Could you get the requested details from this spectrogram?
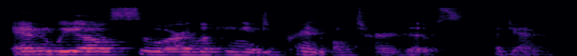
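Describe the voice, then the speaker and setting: A woman's voice: medium pitch, level tone, fast talker, gravelly, a little mellow. A young woman presenting a student media budget to a committee, earnest and persuasive, a little out of breath. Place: meeting room. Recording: echoey meeting room.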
